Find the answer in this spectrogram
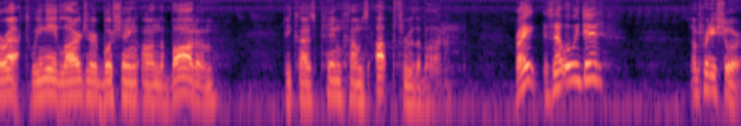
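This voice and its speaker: At a fairly slow pace with long, frequent pauses, a man speaks at medium pitch with lively intonation. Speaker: car repair video host. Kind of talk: tutorial. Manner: animated.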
